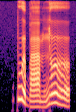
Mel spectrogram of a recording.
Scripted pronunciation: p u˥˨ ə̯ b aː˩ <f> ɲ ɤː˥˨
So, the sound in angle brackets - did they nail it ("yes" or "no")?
no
